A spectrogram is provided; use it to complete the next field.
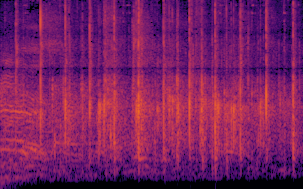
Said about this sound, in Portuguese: Eu acho, que vocês precisam de terapia porque só três bateram palmas.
